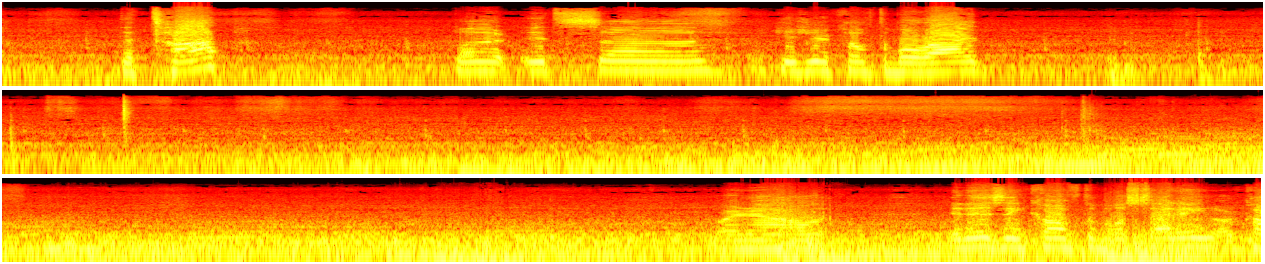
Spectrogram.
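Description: A car engine hums and tyres rumble on the road from inside the car, growing louder as it speeds up.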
